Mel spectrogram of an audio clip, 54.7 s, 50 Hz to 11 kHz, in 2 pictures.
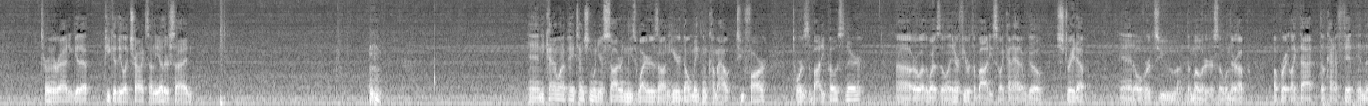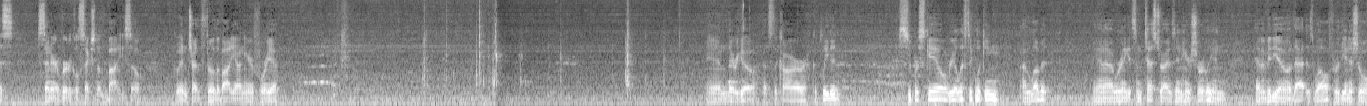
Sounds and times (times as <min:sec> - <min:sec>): Speech: 0:00.8 - 0:03.9, 0:10.5 - 0:17.3, 0:17.9 - 0:21.8, 0:22.4 - 0:30.2, 0:30.8 - 0:33.0, 0:41.4 - 0:44.3, 0:45.2 - 0:48.4, 0:49.2 - 0:54.7.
